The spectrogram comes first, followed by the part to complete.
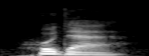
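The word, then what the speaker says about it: هدى: It's called an alif maqsura, and it's exactly like an alif, the way it's pronounced. It's like a ya without the 2 dots. So we say huda. There's the elongation as well, because the fatha followed by an alif.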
